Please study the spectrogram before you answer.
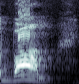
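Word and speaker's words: bomb: पर भी बी को नहीं पढ़ना है तो बॉम्ब, यहां पर भी बी को नहीं पढ़ना है तो थम, यहां पर भी बी को नहीं पढ़ना है तो डम।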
